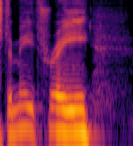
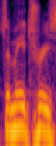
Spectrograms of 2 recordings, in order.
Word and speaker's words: Dimitri: Facebook Live, go to my profile page, Dimitri Vassilaris. Dimitri spelled with three I's, D-I-M-I-T-R-I.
